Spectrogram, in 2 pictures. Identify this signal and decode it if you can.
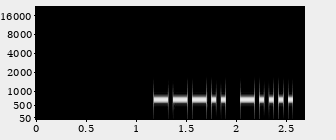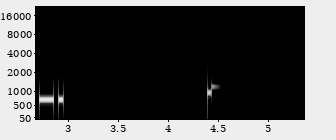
Morse code, heard as a keyed tone, about 25 wpm, 700 Hz. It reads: 86N
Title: Common Cut Numbers - 3-Digit 25wpm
